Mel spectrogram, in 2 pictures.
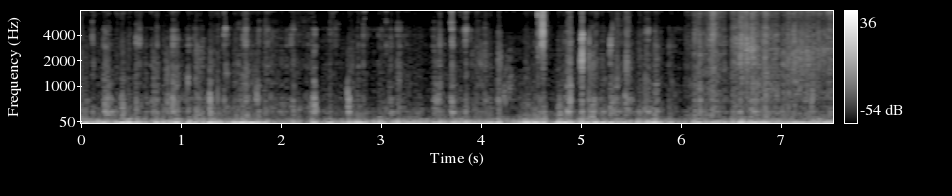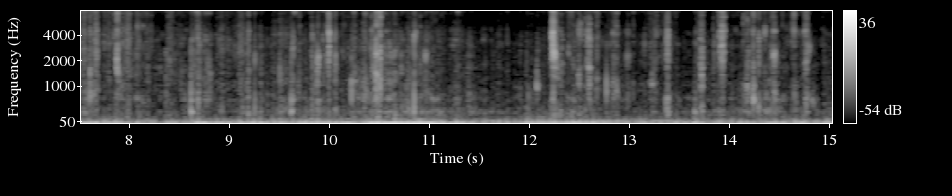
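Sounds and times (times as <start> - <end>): chewing with mouth clicks: 0.0 - 6.1, 7.3 - 15.0
paper tissue rustling: 6.0 - 9.2.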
